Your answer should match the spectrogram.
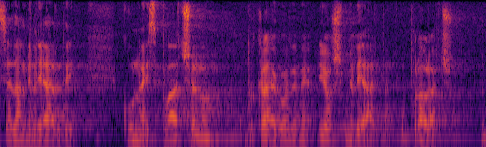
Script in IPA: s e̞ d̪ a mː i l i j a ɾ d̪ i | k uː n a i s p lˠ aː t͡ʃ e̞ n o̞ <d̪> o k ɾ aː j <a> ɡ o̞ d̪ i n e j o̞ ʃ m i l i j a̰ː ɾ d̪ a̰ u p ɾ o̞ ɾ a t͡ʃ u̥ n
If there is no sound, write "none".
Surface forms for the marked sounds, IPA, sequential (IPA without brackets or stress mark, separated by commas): d̪, a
